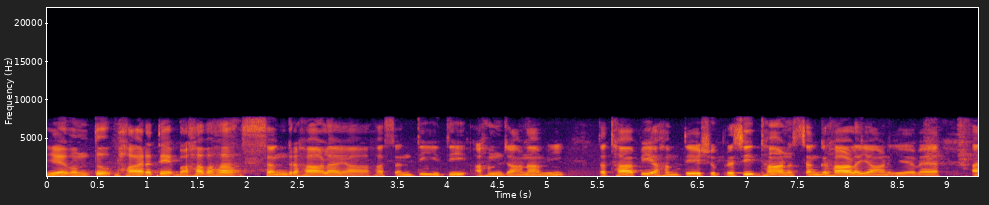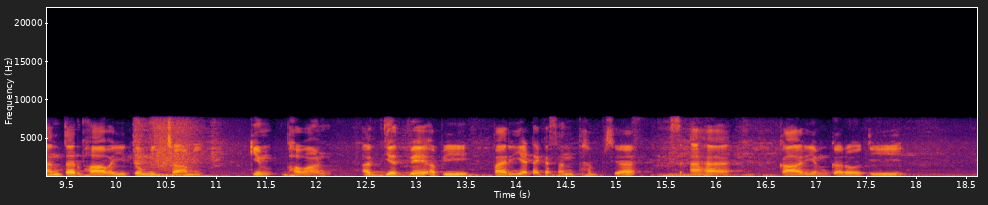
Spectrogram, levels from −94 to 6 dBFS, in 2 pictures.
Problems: constant background noise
